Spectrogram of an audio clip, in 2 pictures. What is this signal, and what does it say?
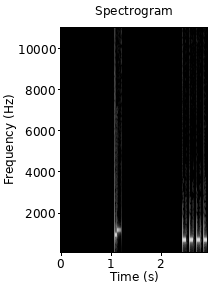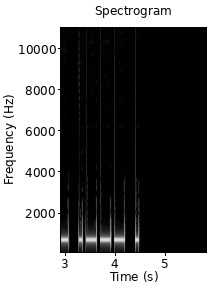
Morse code, heard as a keyed tone, about 17 wpm, 700 Hz. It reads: VJE
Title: Three Challenging Letter-Number Combinations 17wpm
